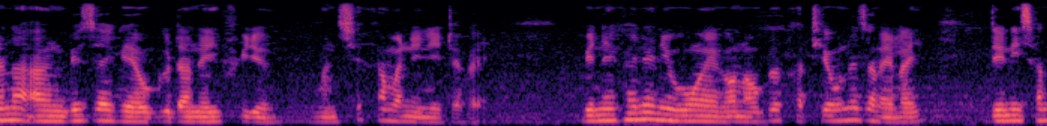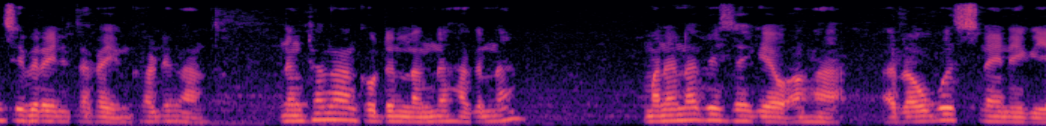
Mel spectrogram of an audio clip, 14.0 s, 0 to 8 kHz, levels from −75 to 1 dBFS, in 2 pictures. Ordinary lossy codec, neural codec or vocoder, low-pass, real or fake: none; none; 7.2 kHz; real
